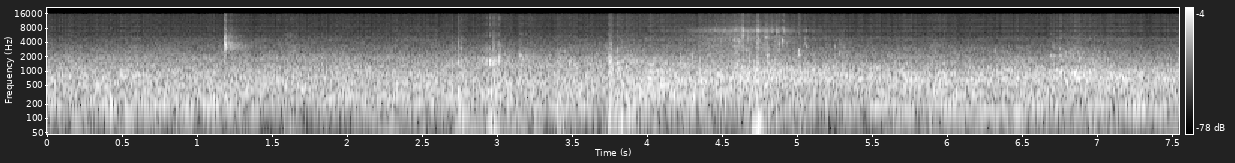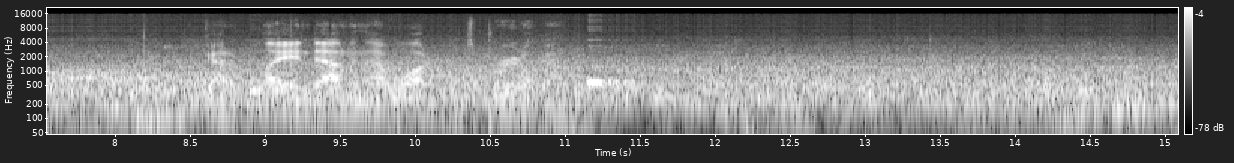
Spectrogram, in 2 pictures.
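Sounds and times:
water sloshing and splashing: 0:02.9 - 0:07.4.

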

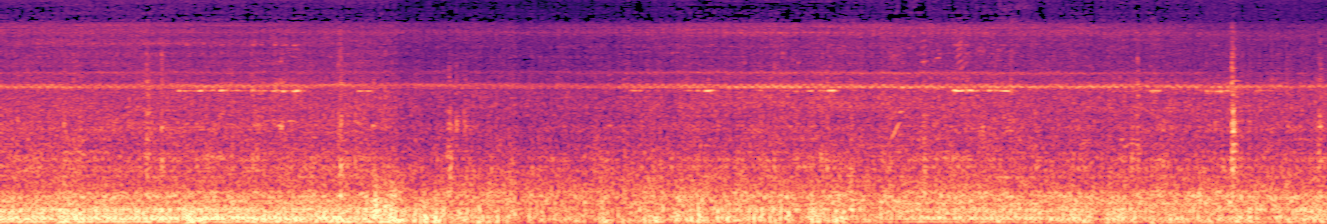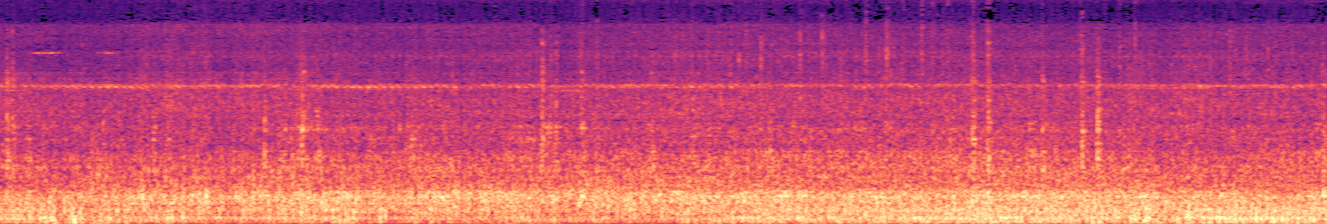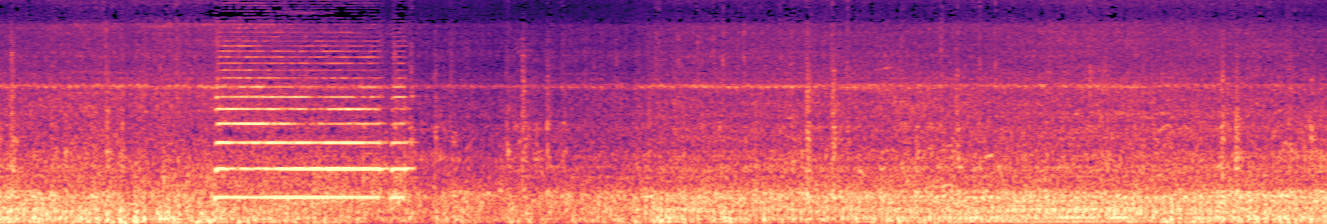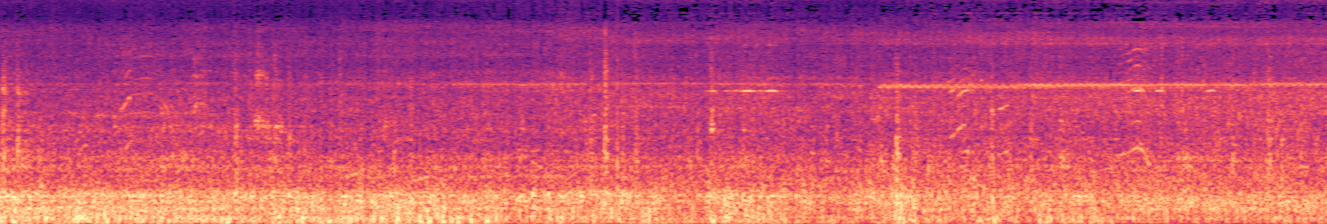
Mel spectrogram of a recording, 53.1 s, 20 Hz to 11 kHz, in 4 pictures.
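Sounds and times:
faint high whine: 0:00.0 - 0:53.0
miniature train rumbling on track: 0:00.0 - 0:53.0
train horn: 0:28.6 - 0:30.9.

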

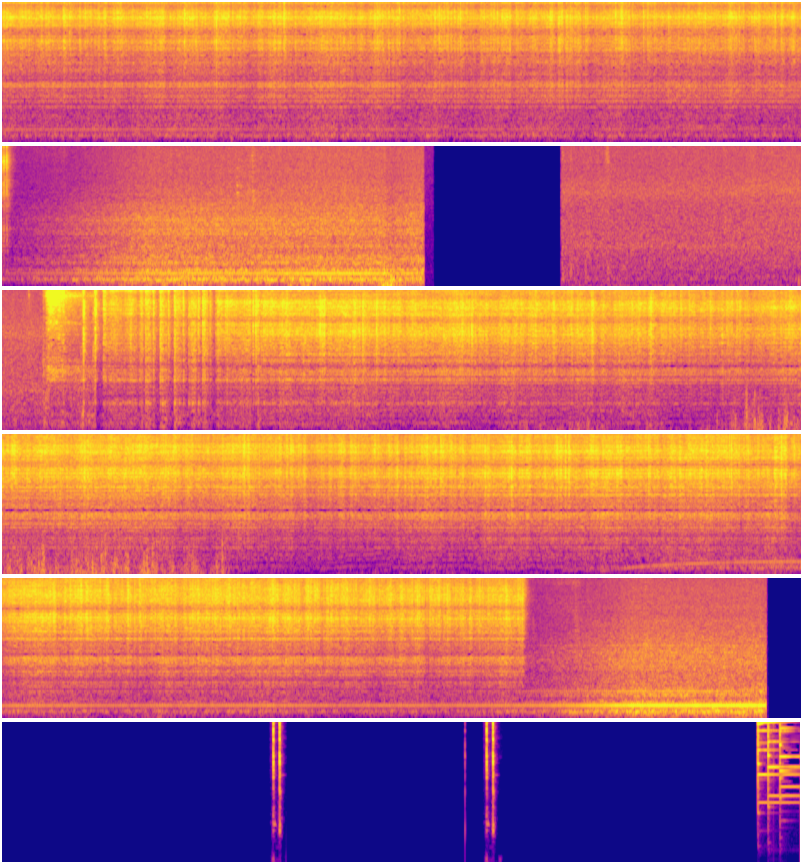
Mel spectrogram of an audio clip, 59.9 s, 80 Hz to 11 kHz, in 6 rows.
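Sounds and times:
welding arc hissing: 0:00.0 - 0:10.2, 0:20.5 - 0:46.6.

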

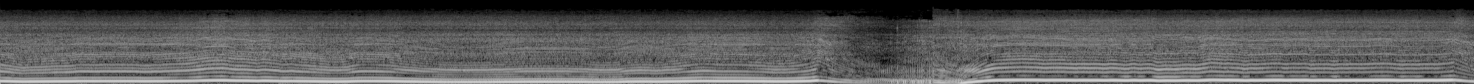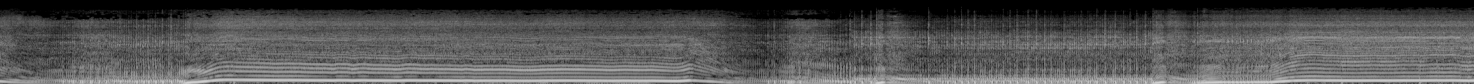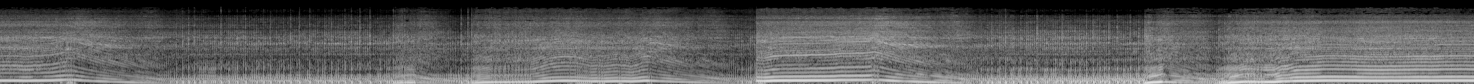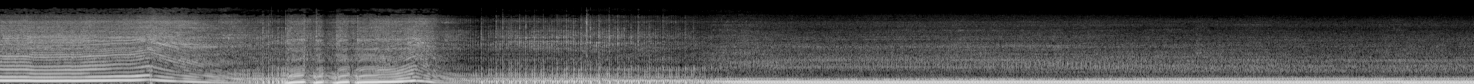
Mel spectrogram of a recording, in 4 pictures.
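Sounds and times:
chainsaw cutting logs: 0:00.0 - 0:58.9
tractor diesel engine running: 0:22.4 - 0:27.3, 0:31.1 - 0:35.9, 0:36.7 - 0:42.3, 0:48.8 - 0:58.9.

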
